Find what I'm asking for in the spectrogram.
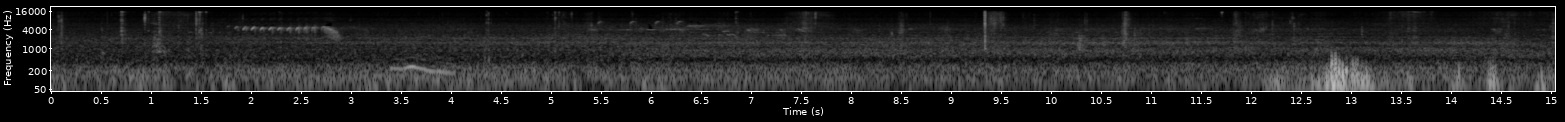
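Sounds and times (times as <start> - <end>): songbird trilling: 1.4 - 3.1
steady low rumble: 9.8 - 15.0.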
